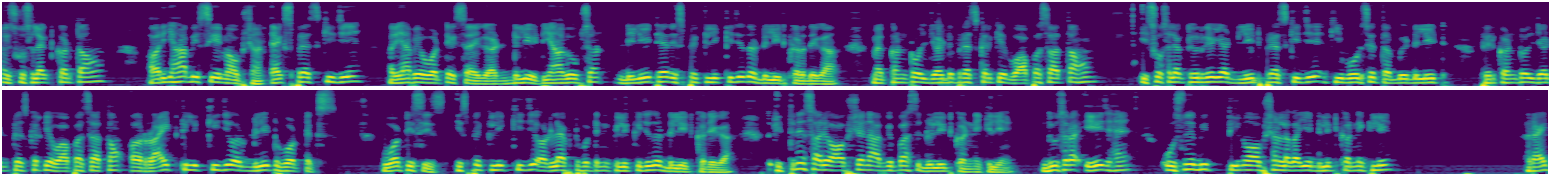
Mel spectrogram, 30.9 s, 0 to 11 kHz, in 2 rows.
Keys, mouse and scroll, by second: 2.6 x, 9.4 ctrl+z, 10.7 click, 11.3 click, 12.5 Delete, 15.2 ctrl+z, 16.6-19.8 right drag, 23.2 ctrl+z, 25.3 click, 26.1 click.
